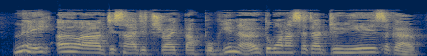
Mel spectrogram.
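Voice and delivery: high, eager and a bit caught out, talking to mum; flustered on the phone. Acted. A daughter on the phone to her mum, high and flustered. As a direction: sound bright and flustered, as if caught slacking.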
